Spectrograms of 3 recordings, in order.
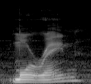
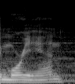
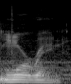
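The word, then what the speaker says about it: Moiraine: will live stream that it's pronounced more rain i guess you might see me say morianne a couple times in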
